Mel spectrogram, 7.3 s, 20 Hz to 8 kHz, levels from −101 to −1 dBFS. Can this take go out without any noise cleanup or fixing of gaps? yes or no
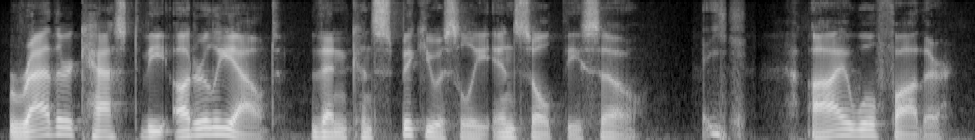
no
